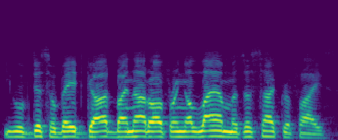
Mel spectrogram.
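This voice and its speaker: An actor playing Abel, a pious, earnest younger brother and shepherd who speaks formally and preachily in a religious audio drama. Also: male voice, medium pitch, steady tone, brisk, lightly acted. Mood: earnest admonishing. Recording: dull old cassette audio drama.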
